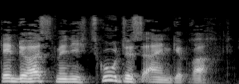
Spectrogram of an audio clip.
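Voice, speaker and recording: A man's voice: mid-range voice, animated, unhurried, pitched above the performer's own voice, natural voice. A man voicing an anguished, defiant young fisherman in a storybook reading, crying out and accusing. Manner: cries out, pleading and accusing.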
